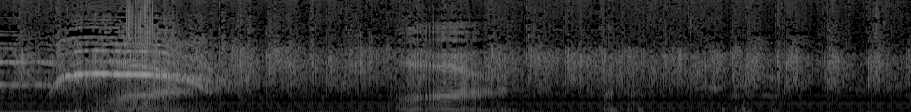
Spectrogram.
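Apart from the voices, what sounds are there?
audience clapping hands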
